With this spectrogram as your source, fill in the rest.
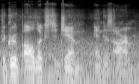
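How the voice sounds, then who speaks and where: A man's voice: a bass voice, lively intonation, moderate pace, background noise. A man reading scripted drama narration as the narrator on a video call. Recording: video call under clear music.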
